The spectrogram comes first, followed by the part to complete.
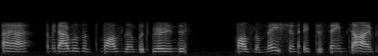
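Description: A woman speaks over a thin, tinny phone line, her voice close and dry. She talks haltingly, filling pauses with ums and ahs and restarting her sentences. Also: lowish voice, level tone, no echo. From Turkey. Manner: hesitant, many fillers and restarts. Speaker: guest. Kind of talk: interview on faith and upbringing.

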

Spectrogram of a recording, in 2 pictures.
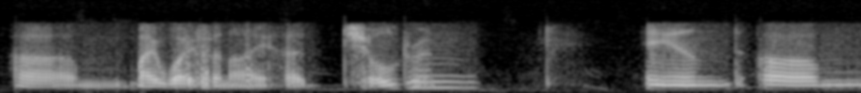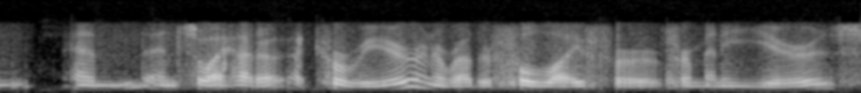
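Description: Older man gravelly, husky voice on a phone line. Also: medium pitch, measured pace, no echo. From Cuba. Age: 60s. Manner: soft-spoken, reflective, frequent hesitations and restarts. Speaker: Trappist monk and author. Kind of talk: thoughtful interview answers.

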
